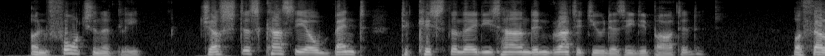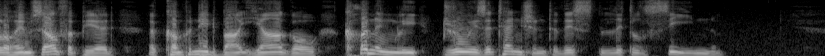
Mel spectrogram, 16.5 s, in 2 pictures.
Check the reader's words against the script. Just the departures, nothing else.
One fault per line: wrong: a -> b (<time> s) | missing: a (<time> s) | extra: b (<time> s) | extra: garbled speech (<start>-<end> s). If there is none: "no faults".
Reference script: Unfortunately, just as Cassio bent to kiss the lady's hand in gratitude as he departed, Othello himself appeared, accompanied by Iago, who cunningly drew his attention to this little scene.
missing: who (11.4 s)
